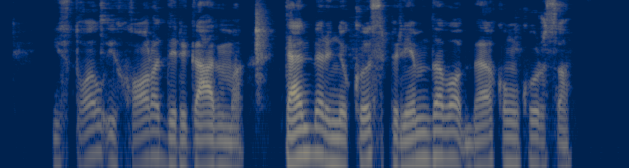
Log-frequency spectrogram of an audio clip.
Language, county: Lithuanian, Vilnius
